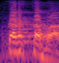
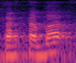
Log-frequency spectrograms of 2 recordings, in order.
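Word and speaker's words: قرطبہ: पहले आपने जवाब- मस्जिद कुर्तबा। करतबा, कुर्तबा नहीं, करतबा, करतबा, कोर्दोबा। कॉर्दोबा। लेकिन इस वक्त देखें, उर्दू की प्रोनाउंसिएशन ठीक कर लो, फिर अंग्रेजी की भी कर लेना।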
